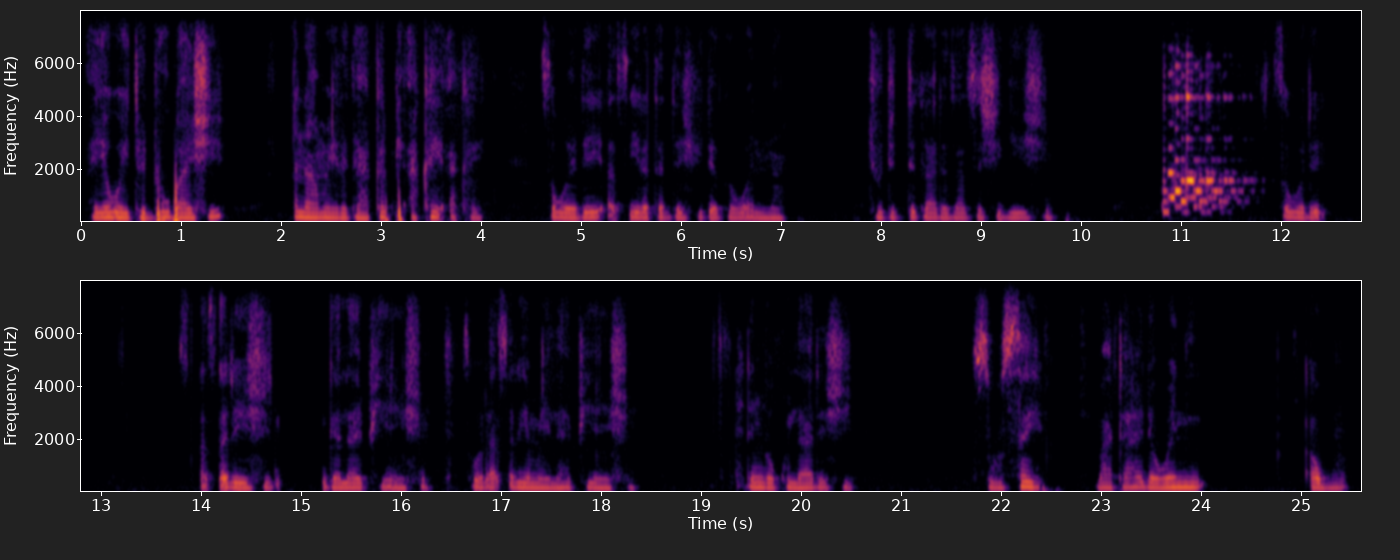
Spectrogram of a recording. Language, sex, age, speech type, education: Hausa, female, 15-29, spontaneous, tertiary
